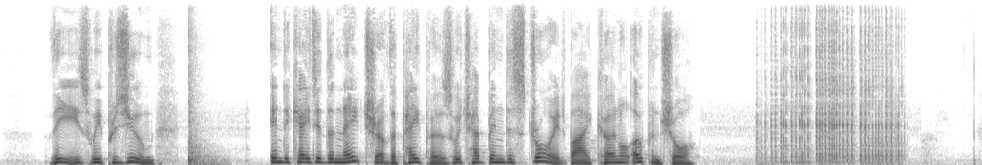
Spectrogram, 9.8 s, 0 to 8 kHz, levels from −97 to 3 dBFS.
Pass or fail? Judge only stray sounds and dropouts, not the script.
fail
